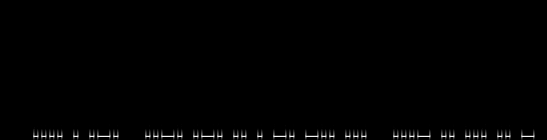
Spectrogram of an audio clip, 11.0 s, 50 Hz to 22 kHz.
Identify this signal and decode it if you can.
Morse code, heard as a keyed tone, about 15 wpm, 700 Hz. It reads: HER FRIENDS VISIT
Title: Easy Phrases 15wpm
